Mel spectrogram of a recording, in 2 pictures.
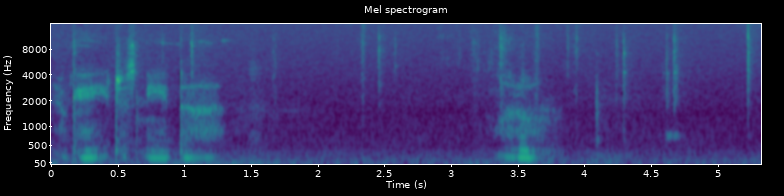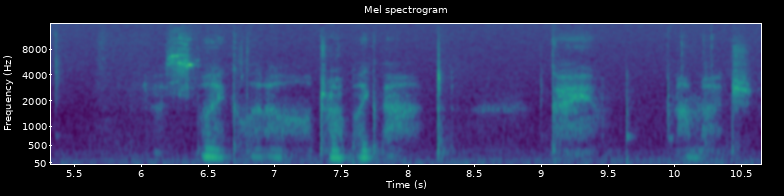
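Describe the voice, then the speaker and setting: In a soft ASMR roleplay, a woman with a fairly low voice whispers breathily as a gentle, reassuring clinical office worker.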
